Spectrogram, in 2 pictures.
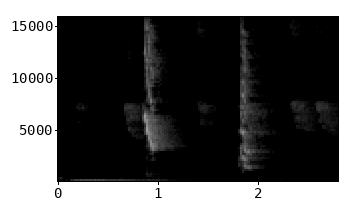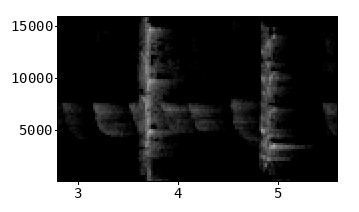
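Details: Asian glossy starling, a greenish black bird, uttering sharp descending squeaks spaced about a second apart, each a high metallic chip with thin whistled tails between them; faint low rumble at the start.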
